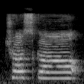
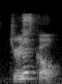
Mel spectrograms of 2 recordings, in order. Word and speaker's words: Driscoll: recently saw the 1950s Treasure Island starting boppy triskele I Driscoll Driscoll I mispronounced this last time I'm sorry he's the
